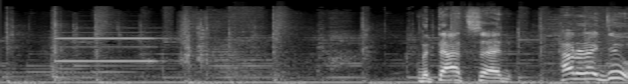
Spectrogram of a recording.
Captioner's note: digital characters beeping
